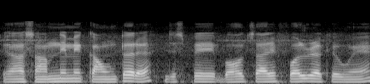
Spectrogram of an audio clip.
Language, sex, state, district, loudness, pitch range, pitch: Hindi, male, Chhattisgarh, Bilaspur, -16 LUFS, 120-130 Hz, 125 Hz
